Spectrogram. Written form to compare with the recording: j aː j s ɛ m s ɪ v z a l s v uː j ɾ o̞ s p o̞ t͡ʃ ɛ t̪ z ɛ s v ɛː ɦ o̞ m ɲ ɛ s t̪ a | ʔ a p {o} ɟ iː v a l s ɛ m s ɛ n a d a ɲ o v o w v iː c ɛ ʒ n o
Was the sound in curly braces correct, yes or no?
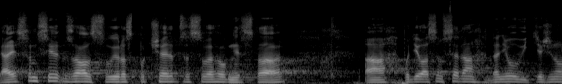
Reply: yes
